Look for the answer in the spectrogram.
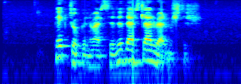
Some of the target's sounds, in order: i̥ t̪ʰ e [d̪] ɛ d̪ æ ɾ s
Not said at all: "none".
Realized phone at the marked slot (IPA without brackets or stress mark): d̪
